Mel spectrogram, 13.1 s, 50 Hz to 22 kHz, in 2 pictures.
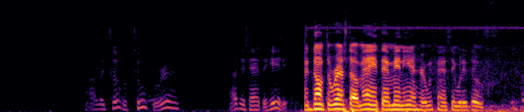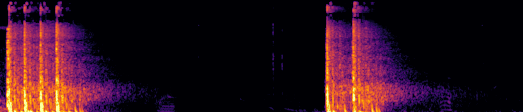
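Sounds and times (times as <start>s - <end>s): gunshots with echoing tail: 6.6s - 8.0s, 10.6s - 11.8s.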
